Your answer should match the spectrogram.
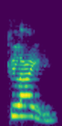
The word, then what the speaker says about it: climb: Whatever is ending with B here, B is not having any sound in the pronunciation.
